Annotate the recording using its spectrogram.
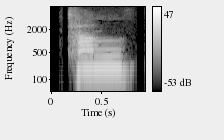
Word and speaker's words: tongue: Tongue is pronounced tongue, and the mnemonic could be your mother tongue, your lingua materna is a mother tongue.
